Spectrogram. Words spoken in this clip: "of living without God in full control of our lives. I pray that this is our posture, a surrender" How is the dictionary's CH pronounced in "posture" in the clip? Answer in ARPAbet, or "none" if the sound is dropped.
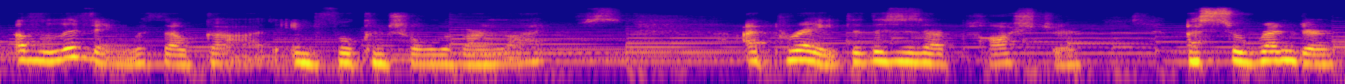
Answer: CH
